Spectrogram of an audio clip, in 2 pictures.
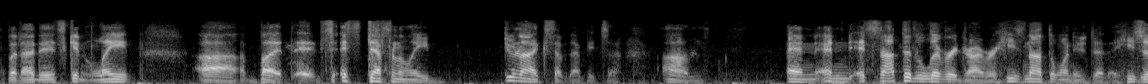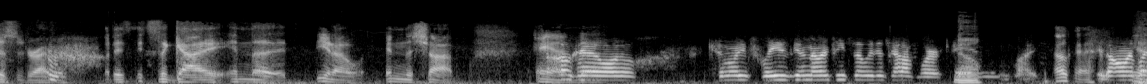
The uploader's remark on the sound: Prank Phone Calls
